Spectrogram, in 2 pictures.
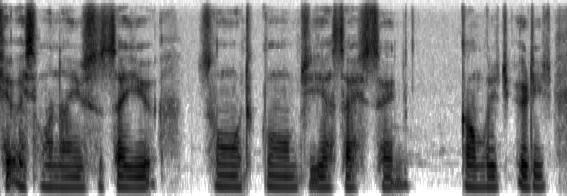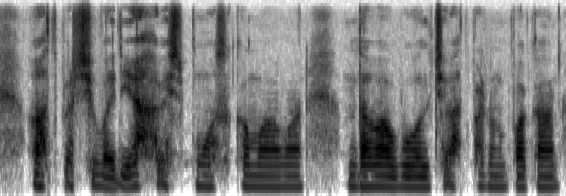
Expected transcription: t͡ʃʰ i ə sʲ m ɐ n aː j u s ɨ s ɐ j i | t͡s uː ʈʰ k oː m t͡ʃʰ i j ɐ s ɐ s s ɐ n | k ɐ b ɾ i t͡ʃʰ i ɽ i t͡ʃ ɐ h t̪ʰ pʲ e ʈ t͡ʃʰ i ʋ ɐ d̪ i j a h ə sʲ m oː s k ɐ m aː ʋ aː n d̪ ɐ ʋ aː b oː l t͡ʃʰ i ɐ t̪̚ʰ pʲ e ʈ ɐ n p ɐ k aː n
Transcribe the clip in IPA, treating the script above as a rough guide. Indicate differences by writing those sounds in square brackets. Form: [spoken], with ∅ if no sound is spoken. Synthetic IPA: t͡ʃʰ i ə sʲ m ɐ n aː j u s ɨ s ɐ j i | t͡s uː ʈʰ k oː m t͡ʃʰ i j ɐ s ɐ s s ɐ n | k ɐ [m] ɾ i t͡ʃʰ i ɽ i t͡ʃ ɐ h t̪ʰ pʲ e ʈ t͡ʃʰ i ʋ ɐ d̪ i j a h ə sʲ m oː s k ɐ m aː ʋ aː n d̪ ɐ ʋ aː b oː l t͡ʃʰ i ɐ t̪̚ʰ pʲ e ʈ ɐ n p ɐ k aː n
